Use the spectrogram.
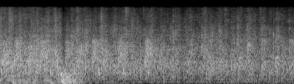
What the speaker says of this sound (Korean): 이 노래를 만들어주신 이상숙 대천사님께도 큰 박수 올립니다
